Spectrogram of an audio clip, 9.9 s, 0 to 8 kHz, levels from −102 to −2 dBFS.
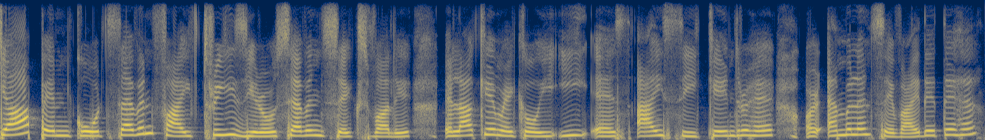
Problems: background sounds at intervals, background conversations at intervals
